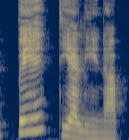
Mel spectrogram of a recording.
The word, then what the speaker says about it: ptialina: Tialina se escribe P-tialina, ptialina, ¿sí?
